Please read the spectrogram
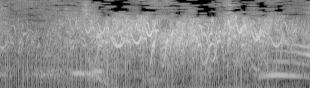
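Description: A crowd of cartoon mice squeaking and chittering: many short, high squeaks overlapping, which swell in about half a second in.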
